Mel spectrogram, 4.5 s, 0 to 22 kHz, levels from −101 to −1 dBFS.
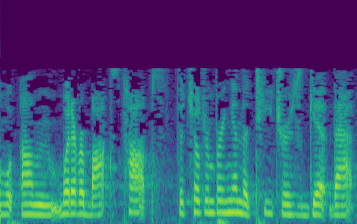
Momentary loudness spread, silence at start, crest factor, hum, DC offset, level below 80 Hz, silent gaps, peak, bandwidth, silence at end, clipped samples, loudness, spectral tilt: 8 LU; 0 s; 16 dB; none; under 0.1%; -44 dBFS; none; -4 dBFS; 6.6 kHz; 0 s; under 0.1%; -20 LUFS; -7 dB/octave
